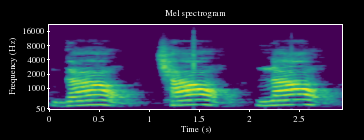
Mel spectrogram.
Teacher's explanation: जैसे अगर हम इस सब प चंद्रकला लगाते चले तो हमको नाक से आवाज निकालनी पड़ेगी और नाक से आवाज निकालने का मतलब कि हवा भी अधिक नाक से ही निकलेगी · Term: अनुनासिक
